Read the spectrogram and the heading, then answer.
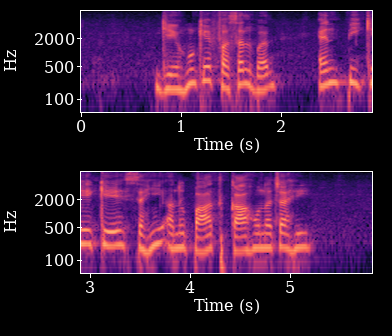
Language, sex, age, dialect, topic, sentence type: Chhattisgarhi, male, 18-24, Central, agriculture, question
